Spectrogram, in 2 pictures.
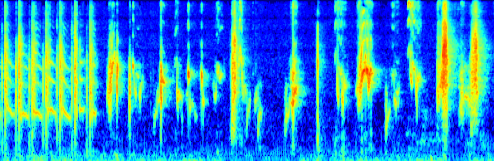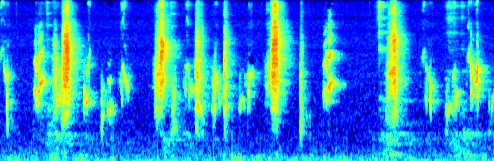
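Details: Talking pet budgerigar that says Turkish words like aşkım and cici kuş: a rapid stuttering series of notes, then a long stream of scratchy, chirpy speech-like syllables and clicks.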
